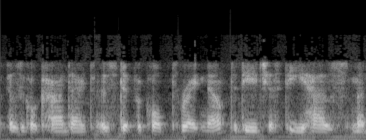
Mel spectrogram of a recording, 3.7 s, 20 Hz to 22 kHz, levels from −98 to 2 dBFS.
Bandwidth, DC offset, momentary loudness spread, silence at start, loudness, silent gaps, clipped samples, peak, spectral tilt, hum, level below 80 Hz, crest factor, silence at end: 7.2 kHz; under 0.1%; 3 LU; 0 s; -25 LUFS; none; under 0.1%; -8 dBFS; -5.5 dB/octave; none; -50 dBFS; 16 dB; 0 s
